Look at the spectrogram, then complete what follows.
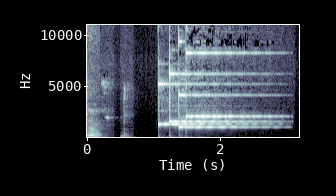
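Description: A mobile phone ringtone chimes out loud, a quick run of bright melodic tones that then rings on in sustained notes for about two seconds, following a brief bit of voice.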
